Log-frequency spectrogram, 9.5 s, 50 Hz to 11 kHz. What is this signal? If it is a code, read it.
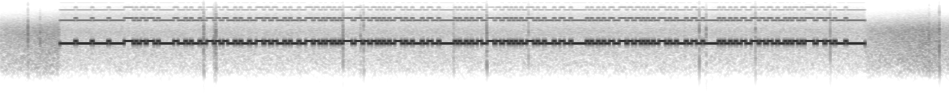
RTTY (45.45 baud, 170 Hz shift), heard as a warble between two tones, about 1440 Hz centre, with static crashes. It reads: CQ CQ CQ DE RA2FW RA2FW RA2FW PSE K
